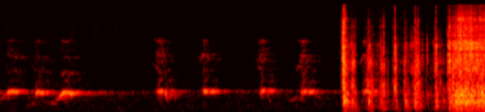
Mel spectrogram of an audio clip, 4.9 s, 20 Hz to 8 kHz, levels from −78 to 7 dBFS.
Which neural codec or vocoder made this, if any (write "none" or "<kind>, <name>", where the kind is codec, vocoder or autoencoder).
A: none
